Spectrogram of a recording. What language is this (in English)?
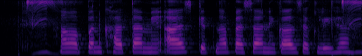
Magahi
